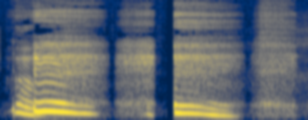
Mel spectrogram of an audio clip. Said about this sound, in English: That was a long yawn, yo.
